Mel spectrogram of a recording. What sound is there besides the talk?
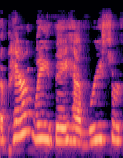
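No everyday noise stands out behind the speech.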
